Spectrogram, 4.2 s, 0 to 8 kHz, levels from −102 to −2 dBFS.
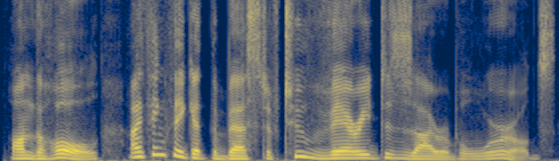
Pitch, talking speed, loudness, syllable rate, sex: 160 Hz, 200 wpm, -17 LUFS, 5.0 syllables/s, male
